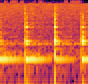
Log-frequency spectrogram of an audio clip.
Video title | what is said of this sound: The Effects of Weather on Untreated Wood | hear the tonality that's typical of these very, very dense exotic hard woods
